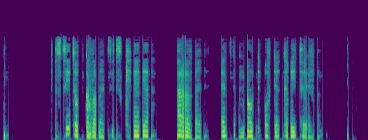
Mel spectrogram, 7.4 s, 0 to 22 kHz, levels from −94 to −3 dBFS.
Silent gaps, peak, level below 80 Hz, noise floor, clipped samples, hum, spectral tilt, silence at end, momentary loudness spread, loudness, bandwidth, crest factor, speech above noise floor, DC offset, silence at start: 0.17-1.00 s, 2.08-2.14 s, 2.45-2.49 s, 3.24-3.53 s, 4.23-4.41 s; -2 dBFS; -44 dBFS; under -90 dBFS; under 0.1%; none; -5.5 dB/octave; 0.95 s; 17 LU; -23 LUFS; 7.6 kHz; 22 dB; over 69 dB; under 0.1%; 0.05 s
